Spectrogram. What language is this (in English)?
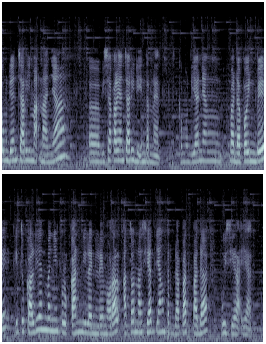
Indonesian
